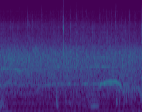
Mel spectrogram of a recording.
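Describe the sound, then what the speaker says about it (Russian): Thin, scattered clapping from a small audience at a recruiting talk, a few hands patting unevenly against a soft background hiss. "Спасибо за жидкие аплодисменты."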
